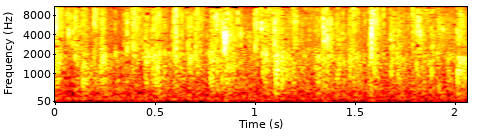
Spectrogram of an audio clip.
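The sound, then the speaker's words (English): Audience applause breaks out during a church teaching, a steady wash of clapping that is moderately quiet and lasts about two seconds with no voice over it. “Give her a big hand clap.”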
